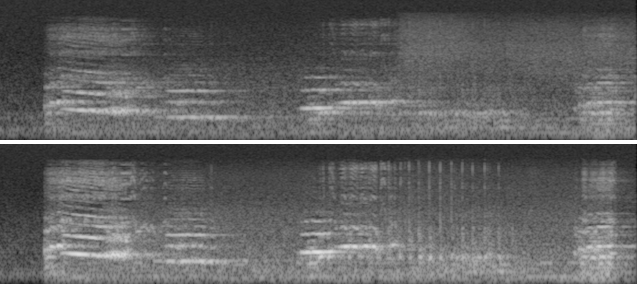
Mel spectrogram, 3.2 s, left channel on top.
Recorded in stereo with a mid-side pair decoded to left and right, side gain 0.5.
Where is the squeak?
60° right, 0.6 m.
